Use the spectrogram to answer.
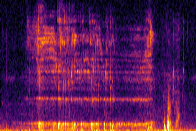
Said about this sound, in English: Uh, so solution to hot ass coffee. Slurp that shit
